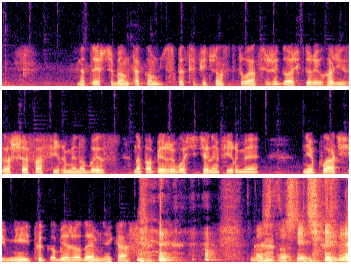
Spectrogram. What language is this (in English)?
Polish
